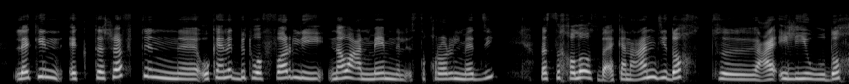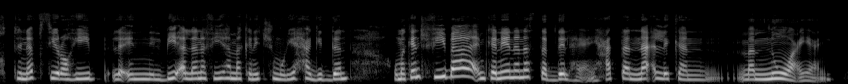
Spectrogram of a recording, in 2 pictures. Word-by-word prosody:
لكن 300 +3 +2
اكتشفت 300 +9 +1
إن 265 -9 +1
وكانت 305 +5 +1
بتوفّر 290 0 +1
لي 290 -5 -2
نوعًا 275 +1 +2
ما 250 +2 0
من 255 -2 0
الإستقرار 250 +3 -5
المادّي، 255 +5 -2 0.4
بس 260 +3 -1
خلاص 290 -3 +3
بقى - - -2
كان 235 -2 -3
عَندي 305 +7 +2
ضغْط 300 +4 0 0.5
عائلي 255 +5 +2
وضغْط 255 +4 -2
نَفسي 280 +1 0
رهيب، 250 +1 0 0.2
لإن 240 +1 -1
البيئة 260 +4 0
اللي 265 0 0
أنا 280 +1 +1
فيها 275 +1 -2
ما 265 -1 +1
كانتش 250 +1 -5
مُريحة 260 +3 -3
جدًا، 240 +2 0 0.5
وما 245 - +1
كانش 330 +4 0
في 345 +2 +4
بقى 370 0 +4
إمكانية 280 +1 +3
إن 315 - +3
أنا 325 +1 +2
أستبدلها 245 - -1
يعني - - -12
حتى 245 +6 -4
النقل 255 +2 0
كان 225 0 -9 0.2
ممنوع 235 -2 +2
يعني، 230 +7 -11
265 Hz, 155 wpm, -25 LUFS, 245-290 Hz, 0.5 s, في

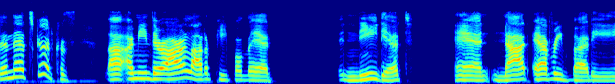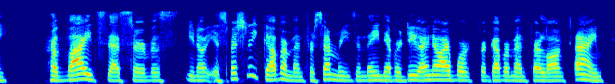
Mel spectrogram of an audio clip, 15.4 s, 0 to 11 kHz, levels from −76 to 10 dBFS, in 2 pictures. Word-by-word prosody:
and 230 +5 0
that's 290 -2 0
good 370 -4 -1
'cause, 160 -12 -12 0.4
uh, 200 +1 +5
I 225 - +5
mean, 230 -1 -2
there 215 -1 +7
are 220 +4 +8
a 265 - 0
lotta 215 -2 +3
people 180 -2 -9
that 165 -4 -1 0.8
need 185 +4 -2
it 165 +2 -3 0.5
and 175 -1 +1
not 180 +5 +5
everybody 160 -7 0 0.5
provides 180 +1 +3
that 155 +1 -1
service, 155 -1 -10
you 175 -3 -11
know, 160 0 -5
especially 220 - -8
government 180 - -2
for 165 - -10
some 195 +6 -3
reason, 160 -1 -11
they 170 +1 -5
never 160 -1 -5
do. 180 +2 -3
I 165 +2 +1
know 185 0 0
I 180 0 +4
worked 170 -5 -7
for 165 - -8
government 160 -2 -4
for 165 - 0
a 160 - 0
long 155 0 -2
time, 180 -8 +1
170 Hz, 160 wpm, -23 LUFS, 160-200 Hz, 0.8 s, are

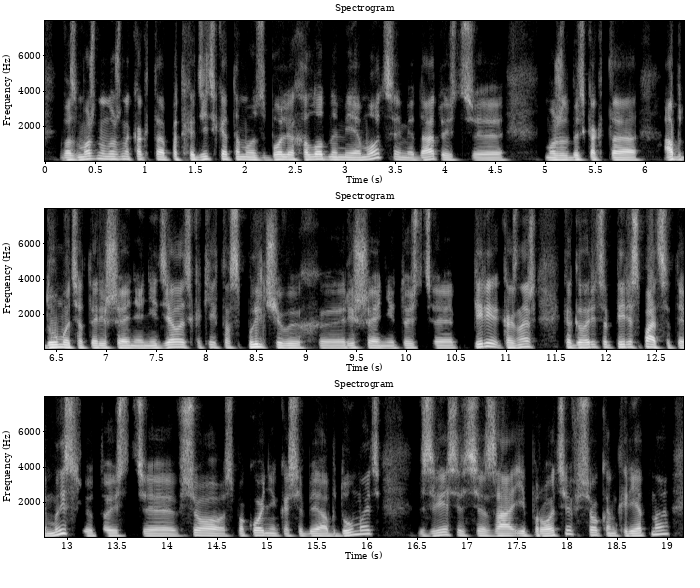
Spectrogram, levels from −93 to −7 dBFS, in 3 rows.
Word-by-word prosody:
Возможно, 130 +8 +1
нужно 145 0 0
как-то 135 0 0
подходить 130 +3 -1
к 145 - +2
этому 135 -1 +1
с 115 - -6
более 130 +3 +3
холодными 130 -1 +2
эмоциями, 135 - -1
да? 120 +7 +2
То 130 - -4
есть, 105 -1 -5
э, 105 -1 -1 0.4
может 115 0 +2
быть, 120 0 0
как-то 110 -2 +2 0.2
обдумать 130 0 +4
это 120 +1 0
решение, 110 -2 +1
не 110 +1 0
делать 140 +4 +2
каких-то 125 +1 -6
вспыльчивых, 120 -4 +1
э, 110 -1 -1
решений. 110 -2 -1
То 105 +3 -5
есть, 110 -1 -5
э, 110 0 -1 0.2
пире 165 +2 +3
как, 130 +1 0
знаешь, 150 +2 0 0.3
как 135 -3 -1
говорится, 140 +2 +2
переспать 145 +1 +3
с 110 - -1
этой 110 0 0
мыслью, 120 - +1
то 105 - -2
есть, 105 +1 -4
э, 110 -1 -1
всё 120 +1 +1
спокойненько 120 +1 -2
себе 115 +2 -1
обдумать, 135 - -1 0.4
взвесить 130 +5 -2
все 120 +3 0
"за 125 +3 +3
и 120 0 -1
против", 120 - 0
всё 145 -2 -3
конкретно, 125 - -2
120 Hz, 165 wpm, -23 LUFS, 110-135 Hz, 0.4 s, обдумать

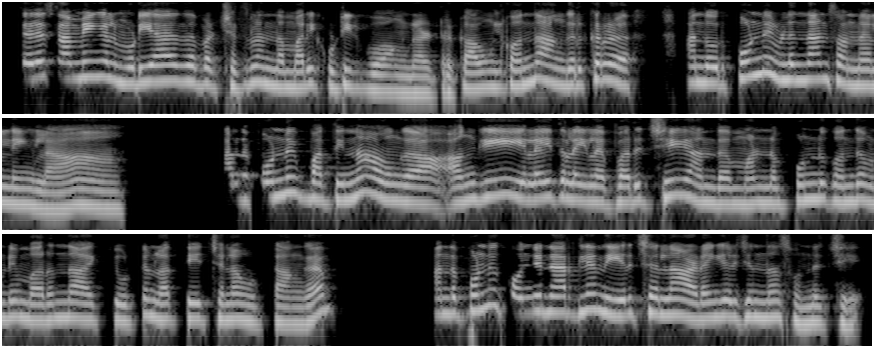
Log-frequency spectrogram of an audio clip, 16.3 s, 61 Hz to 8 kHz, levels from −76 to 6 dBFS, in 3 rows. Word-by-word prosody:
சில 285 +2 +4
சமயங்கள் 295 0 +4
முடியாத 255 +1 +3
பட்சத்தில 215 +3 -2
இந்தமாரி 200 +1 0
கூட்டிட்டு 200 -1 -1
போவாங்களாட்ருக்கு. 160 +1 -2
அவுங்களுக்கு 200 +2 -1
வந்து, 265 +5 +1
அங்க 220 -3 -1
இருக்கிற 275 +6 0 0.5
அந்த 245 0 +1
ஒரு 230 - -8
பொண்ணு 335 +3 +2
விழுந்தான்னு 270 0 +1
சொன்னேன் 215 -3 +1
இல்லேங்களா! 175 -6 0 1.1
அந்த 225 -1 -6
பொண்ணுக்கு 270 +2 0
பாத்தீங்கன்னா, 235 +7 -1
அவுங்க 225 -3 +1 0.3
அங்கேயே 250 +6 +4
இலை 235 +2 +3
தழைகள 220 -4 +2
பறிச்சி, 215 +4 0 0.2
அந்த 200 -2 -1
மண்ணு 195 0 -2
புண்ணுக்கு 225 -1 -1
வந்து 220 +2 -1
அப்பிடியே 215 0 -2
மருந்தாக்கிவுட்டு 195 +1 -2
நல்லா 195 -2 -1
தேய்ச்சலாம் 200 -1 -2
உட்டாங்க. 170 0 -4 0.8
அந்த 250 +1 -1
பொண்ணு 315 +5 0
கொஞ்ச 255 +2 -2
நேரத்திலயே 265 +3 +2
அந்த 250 -3 +4
எரிச்சல்லாம் 240 -1 +1
அடங்கிருச்சுன்னு 215 +1 -1
தான் 210 -2 -6
சொன்னுச்சு. 170 -1 -3
220 Hz, 160 wpm, -20 LUFS, 195-250 Hz, 1.1 s, சில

